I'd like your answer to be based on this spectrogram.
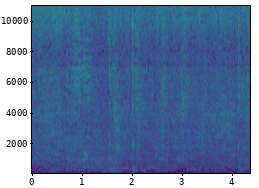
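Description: Green chilli paste sautéing in chicken juices for a Bihari-style chicken masala, a steady close sizzle with soft stirring scrapes running throughout, no voices.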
